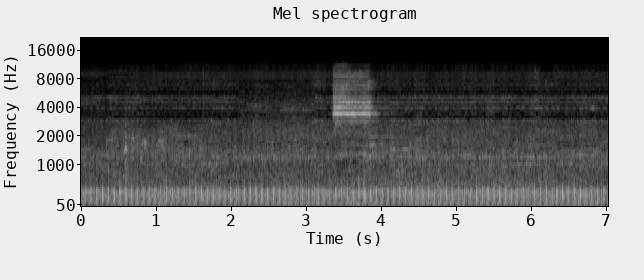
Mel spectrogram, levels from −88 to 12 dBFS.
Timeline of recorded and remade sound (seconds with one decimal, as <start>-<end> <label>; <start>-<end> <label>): 0.0-2.1 remade; 2.1-3.1 recorded; 3.1-7.0 remade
